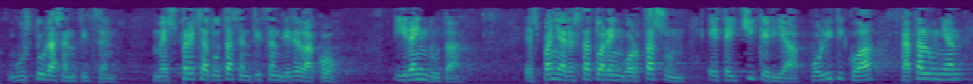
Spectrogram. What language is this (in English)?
Basque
